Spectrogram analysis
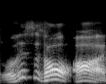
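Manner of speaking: mock-confused old lady; grandma playing dumb. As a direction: act innocently baffled at the caller. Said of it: "pretending she's dumb and".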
